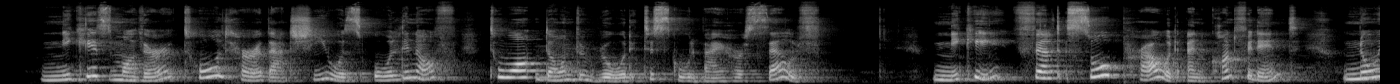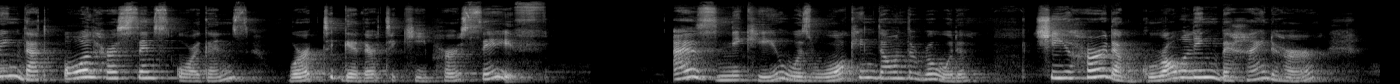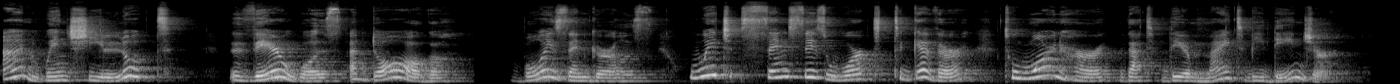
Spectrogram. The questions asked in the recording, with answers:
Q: Boys and girls, which senses worked together to warn her that there might be danger?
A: Boys and girls, if your answer was her eyes and her ears, you are correct.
